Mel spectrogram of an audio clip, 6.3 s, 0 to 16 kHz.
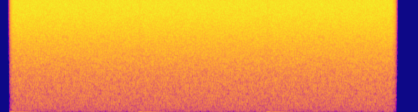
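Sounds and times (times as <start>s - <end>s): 
drums: 0.1s - 6.0s.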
